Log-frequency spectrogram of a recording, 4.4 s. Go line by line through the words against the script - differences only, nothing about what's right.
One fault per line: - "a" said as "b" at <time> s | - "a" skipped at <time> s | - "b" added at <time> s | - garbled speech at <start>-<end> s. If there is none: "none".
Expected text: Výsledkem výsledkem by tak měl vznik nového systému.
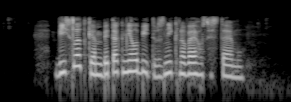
- "výsledkem" skipped at 1.5 s
- "být" added at 2.1 s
